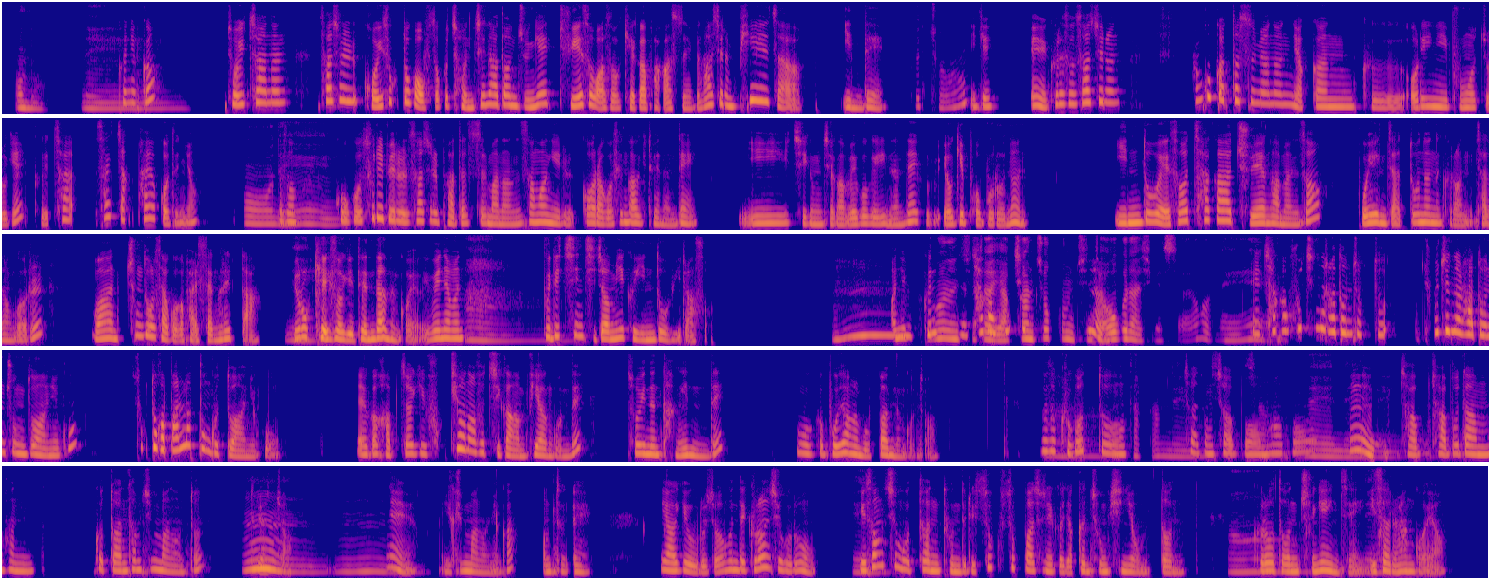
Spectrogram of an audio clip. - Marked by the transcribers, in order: other background noise; tapping
- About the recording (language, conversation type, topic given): Korean, advice, 부채가 계속 늘어날 때 지출을 어떻게 통제할 수 있을까요?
